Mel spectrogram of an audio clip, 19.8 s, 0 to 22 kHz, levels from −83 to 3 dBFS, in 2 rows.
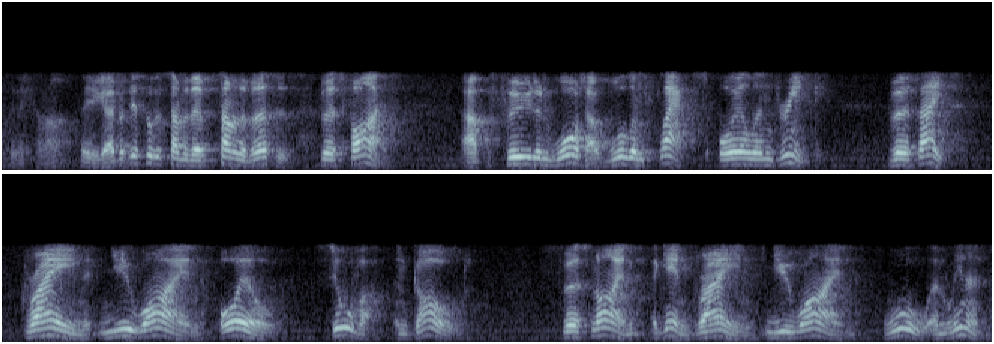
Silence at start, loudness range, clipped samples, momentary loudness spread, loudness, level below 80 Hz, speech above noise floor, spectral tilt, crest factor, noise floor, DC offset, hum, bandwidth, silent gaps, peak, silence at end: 0.1 s; 4 LU; under 0.1%; 15 LU; -24 LUFS; -64 dBFS; 33 dB; -8 dB/octave; 20 dB; -58 dBFS; under 0.1%; none; 4 kHz; none; -4 dBFS; 0.05 s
